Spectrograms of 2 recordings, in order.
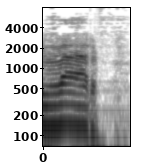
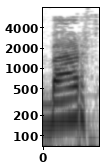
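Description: First: The word begins with a v sound. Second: The word begins with a b sound.

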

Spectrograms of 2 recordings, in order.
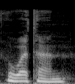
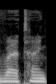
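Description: First: The word begins with a rounded w sound. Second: The word begins with a v sound. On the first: This is the older form kept in Dari and Tajik. "اونا و نمی گن بیشتر جا، مثلا می گن" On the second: This is the changed form used in Iran. "که ما میگیم این ایرانی شده است"

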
